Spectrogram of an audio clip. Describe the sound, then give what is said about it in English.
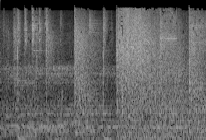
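A rocket explosion in a video game gives a few loud booming blasts in quick succession, each a sharp burst followed by rumbling noise that stays dense to the end. “Yeah, because you shot it with a rocket.”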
